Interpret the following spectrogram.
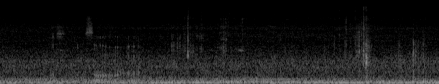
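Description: Low, steady rumble of handling noise on a hand-held phone microphone, with a few faint clicks.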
